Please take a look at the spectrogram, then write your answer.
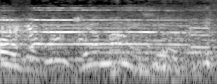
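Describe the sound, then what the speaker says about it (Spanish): A rooster crows during a live Holy Week stage play of the Last Supper, arrest and trial, a rising and falling cock-a-doodle-doo carried over a sound system, with clucking mixed in. "sale del lugar y canta un gallo"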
